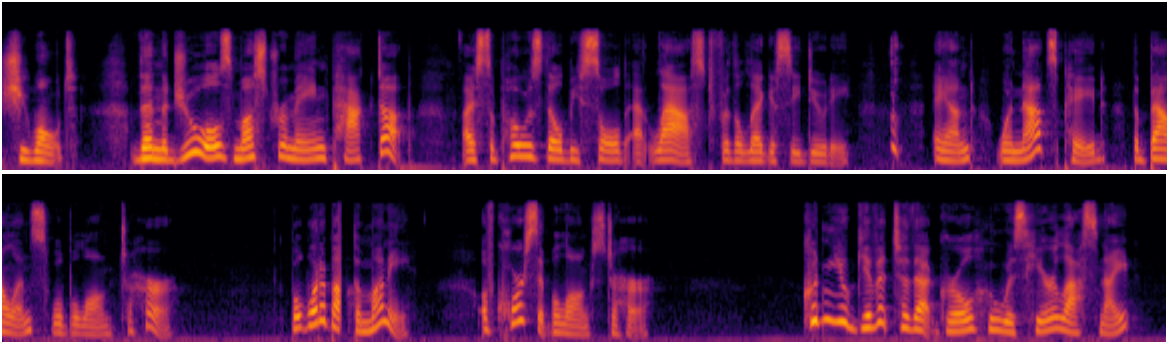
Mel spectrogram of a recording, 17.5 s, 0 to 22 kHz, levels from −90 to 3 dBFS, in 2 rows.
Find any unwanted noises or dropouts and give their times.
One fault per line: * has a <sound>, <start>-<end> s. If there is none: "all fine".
* has a laugh, 6.7-6.8 s
* has a dropout, 11.3-11.3 s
